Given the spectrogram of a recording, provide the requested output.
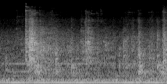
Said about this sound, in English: On a big, bare spot in this sea of paper trees, the giant claw of a Hitachi excavator grabs skinny logs out of a metal boat.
